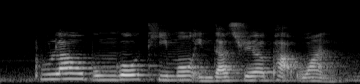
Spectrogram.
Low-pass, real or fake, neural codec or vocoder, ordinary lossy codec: 7.2 kHz; real; none; MP3, 48 kbps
